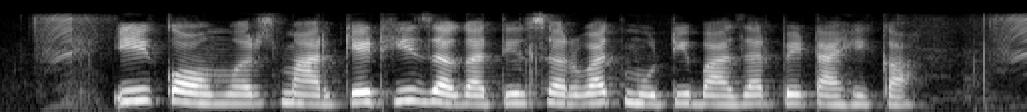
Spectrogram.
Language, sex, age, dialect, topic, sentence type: Marathi, female, 18-24, Standard Marathi, agriculture, question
